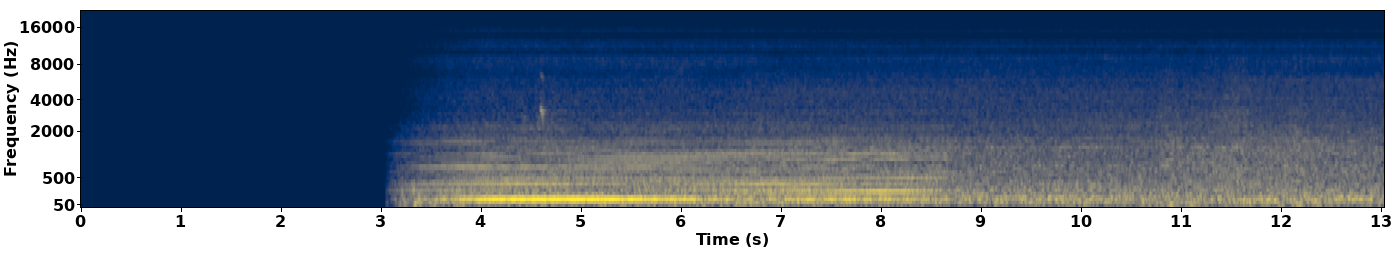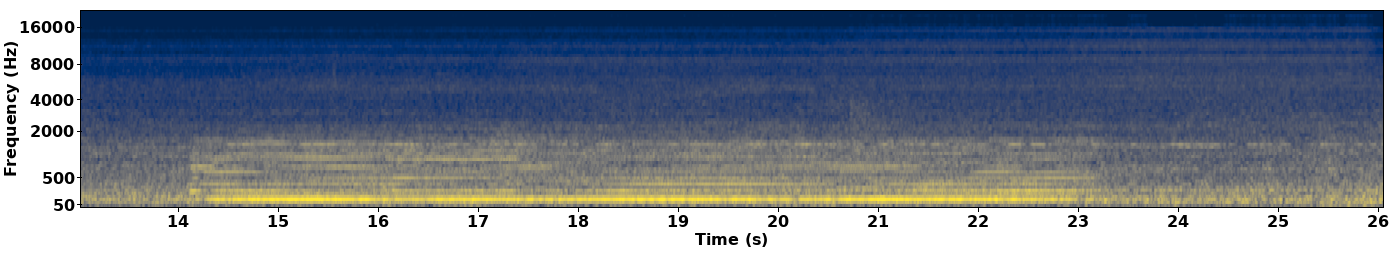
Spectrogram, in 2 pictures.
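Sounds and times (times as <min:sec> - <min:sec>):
machining center humming: 0:03.1 - 0:10.5, 0:13.8 - 0:26.0.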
